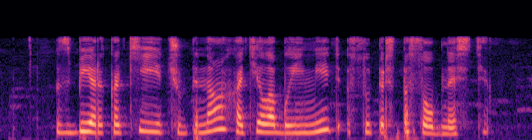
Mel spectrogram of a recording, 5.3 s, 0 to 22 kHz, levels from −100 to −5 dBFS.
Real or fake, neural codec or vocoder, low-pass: fake; vocoder, 44.1 kHz, 80 mel bands, Vocos; 7.2 kHz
